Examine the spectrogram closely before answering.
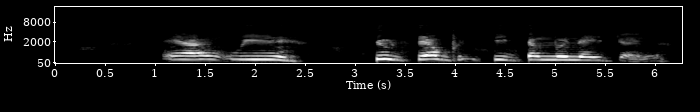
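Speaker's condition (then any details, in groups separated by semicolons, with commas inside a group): Cerebral palsy; present from birth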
